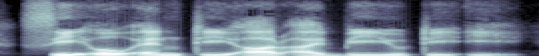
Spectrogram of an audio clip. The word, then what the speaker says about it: contribute: C O N T R I B U T E. Pronounced contribute. Stress is on the second syllable.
